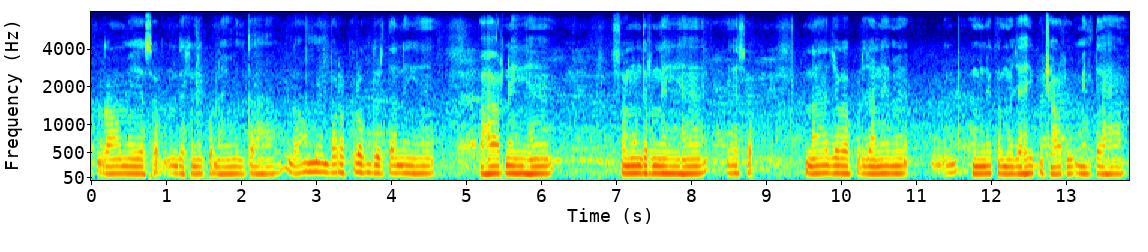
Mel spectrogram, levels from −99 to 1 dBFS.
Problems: constant background noise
